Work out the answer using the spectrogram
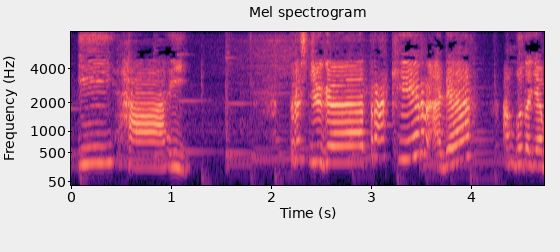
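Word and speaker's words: Lee Hi: Tulisannya L-E-E sama H-I. Dalam bahasa Korea, nama dia I-H-I. I-H-I. Bukan lihai, bukan lihi, tapi I-H-I.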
